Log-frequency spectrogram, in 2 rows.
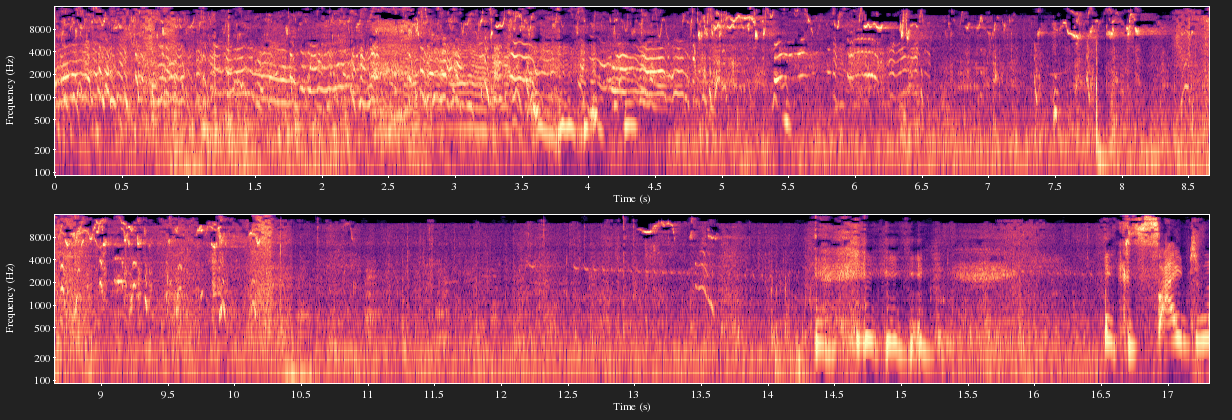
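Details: At sunrise on 19 January 2016 in the Sabi Sand, African wild dogs reuniting with their pack pour out a chorus of high, wavering, puppy-like whines and squeals of happy greeting excitement as they race around with tails up.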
